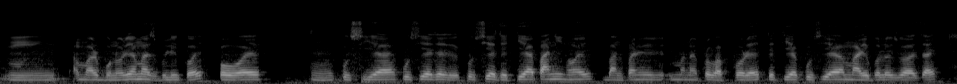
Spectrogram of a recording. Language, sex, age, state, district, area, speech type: Assamese, male, 30-45, Assam, Nagaon, rural, spontaneous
